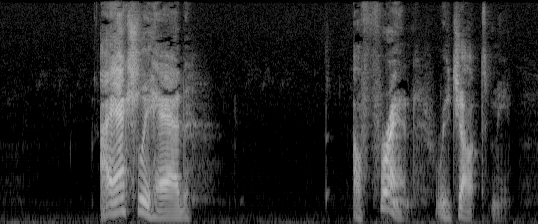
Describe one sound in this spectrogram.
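An elderly man speaks calmly and close to a microphone, in short bursts.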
